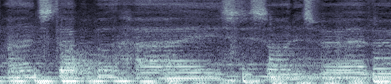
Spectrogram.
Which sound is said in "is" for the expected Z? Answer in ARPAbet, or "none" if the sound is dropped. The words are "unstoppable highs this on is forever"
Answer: S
